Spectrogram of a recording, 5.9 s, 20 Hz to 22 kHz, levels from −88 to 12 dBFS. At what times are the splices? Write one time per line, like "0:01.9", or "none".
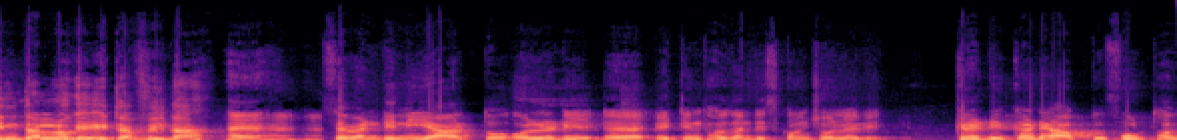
0:01.5
0:04.5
